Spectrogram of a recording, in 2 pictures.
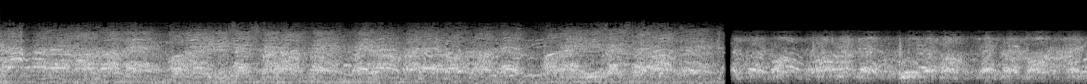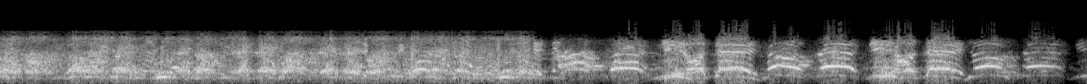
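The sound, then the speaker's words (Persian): A large crowd of student protesters at a university in Iran chants slogans loudly in unison against Mahmoud Ahmadinejad's government and the leader of the Islamic Republic, voices rising and falling in rhythmic bursts, with a sharper, clipped chant pattern toward the end. “اما همزمان با این راهپیمایی‌ها در بسیاری از دانشگاه‌های کشور دانشجویان مراسم اعتراضی را علیه دولت محمود احمدی نژاد برپا کردند و حتی بر ضد رهبر جمهوری اسلامی هم شعار دادند.”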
